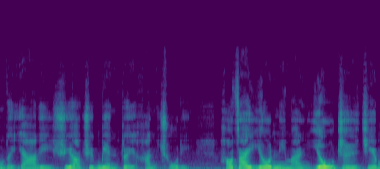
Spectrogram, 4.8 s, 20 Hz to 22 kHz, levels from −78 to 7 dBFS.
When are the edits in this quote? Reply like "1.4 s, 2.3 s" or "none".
2.7 s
